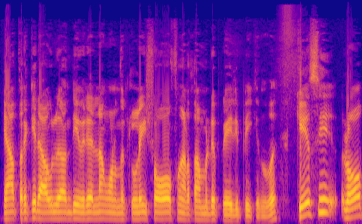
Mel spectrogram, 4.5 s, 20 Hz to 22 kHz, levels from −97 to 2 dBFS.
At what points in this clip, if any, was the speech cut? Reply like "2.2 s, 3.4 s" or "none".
3.6 s

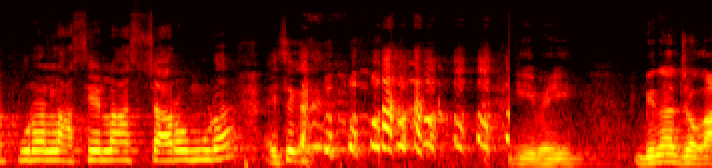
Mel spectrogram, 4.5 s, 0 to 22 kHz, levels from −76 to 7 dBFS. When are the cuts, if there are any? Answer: 3.2 s

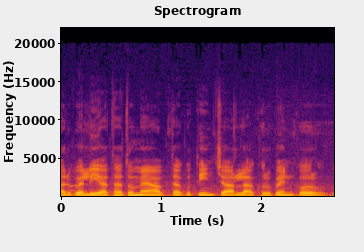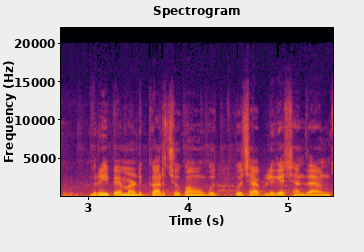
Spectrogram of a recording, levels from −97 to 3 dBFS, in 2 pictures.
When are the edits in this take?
none

